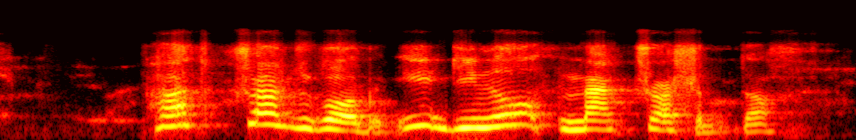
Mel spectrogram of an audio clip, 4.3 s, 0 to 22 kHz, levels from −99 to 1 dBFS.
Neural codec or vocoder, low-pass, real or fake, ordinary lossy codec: codec, 16 kHz, 4 kbps, FunCodec, trained on LibriTTS, 50 frames a second; 7.2 kHz; fake; Opus, 16 kbps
